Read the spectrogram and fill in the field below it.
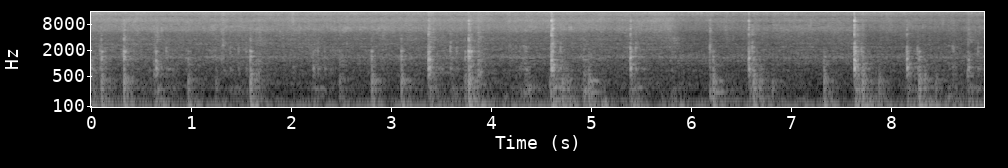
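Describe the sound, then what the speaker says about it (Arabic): Olives, garlic and tomatoes fry in a pan for a meat-sauce pasta, giving a soft continuous sizzle with regular sharp ticks and scrapes as the spoon stirs. The sound is fairly quiet and close. "هذوك لي زيتيس والثوم والطماطيش نزيد نخليهم يتقلاو"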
